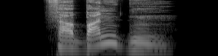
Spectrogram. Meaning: first/third-person plural preterite of verbinden
- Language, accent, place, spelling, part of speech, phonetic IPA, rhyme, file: German, Germany, Berlin, verbanden, verb, [fɛɐ̯ˈbandn̩], -andn̩, De-verbanden.ogg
